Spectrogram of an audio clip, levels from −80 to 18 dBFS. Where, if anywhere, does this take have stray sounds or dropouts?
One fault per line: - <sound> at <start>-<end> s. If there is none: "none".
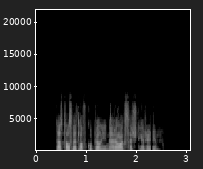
- dropout at 2.3-2.3 s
